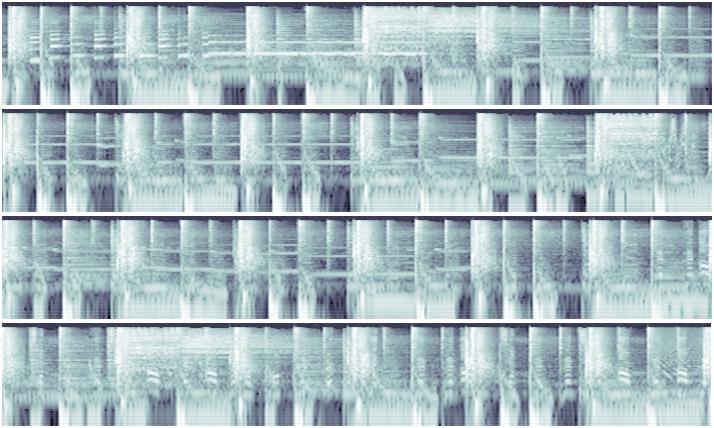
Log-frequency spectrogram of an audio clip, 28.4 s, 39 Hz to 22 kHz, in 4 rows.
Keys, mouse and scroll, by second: 0.2 click, 0.9 click, 1.9 shift+right click, 7.0 shift+right click, 8.1 middle click, 8.6 shift+right click, 9.7 shift+right click, 11.5 click, 12.3 ctrl+click, 13.8 ctrl+click, 14.6 ctrl+click, 15.9 click, 17.7 click, 19.0-19.4 scroll up 4, 20.0 shift+right click, 21.7 click, 22.8 click, 24.0 click, 24.9 click, 26.6 click, 27.9 shift+right click.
